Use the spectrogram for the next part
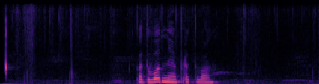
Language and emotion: Russian, neutral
